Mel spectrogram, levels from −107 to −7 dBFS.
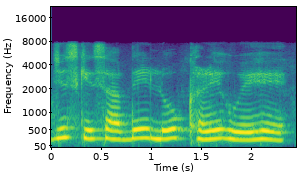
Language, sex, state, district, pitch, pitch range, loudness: Hindi, female, Arunachal Pradesh, Papum Pare, 240 Hz, 230-255 Hz, -10 LUFS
